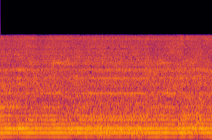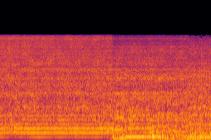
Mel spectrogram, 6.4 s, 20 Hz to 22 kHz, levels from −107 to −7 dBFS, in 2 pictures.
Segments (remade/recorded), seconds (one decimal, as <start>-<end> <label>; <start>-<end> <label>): 0.0-1.3 remade; 1.3-2.2 recorded; 2.2-6.0 remade; 6.0-6.4 recorded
